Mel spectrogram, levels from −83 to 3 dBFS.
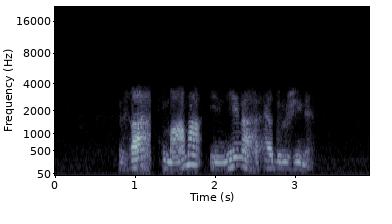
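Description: Throughout, channel delay (comb filtering) gives a rough, slightly doubled colour. One channel trails the other by roughly 20 ms, so the mono sum cuts evenly spaced notches from around 30 Hz upward. The notches stay fixed, unlike a sweeping flanger.

From 0.90 to 1.37 s, lost AMR speech frames break up the narrowband mobile sound. The gaps are scattered across about 0.44 s, the longest run 100 ms. The decoder repeats the last good frame, so the sound smears into a drawn-out warble and fades, rather than clicking out as a plain dropout would. The voice recovers weakly just before "mama in". A second burst of lost AMR speech frames runs from 2.42 to 2.70 s, with the same repeat-and-fade smearing over about 0.2 s.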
